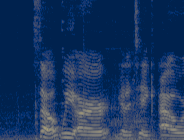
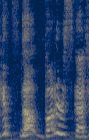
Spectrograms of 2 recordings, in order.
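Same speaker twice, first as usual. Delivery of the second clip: higher, louder mock insistence; imitating the clerk; 8 semitones higher, 7 dB louder than usual. Mimicking the clerk insisting loudly that it's not butterscotch. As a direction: parrot him like a know-it-all. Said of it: "he was just like".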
